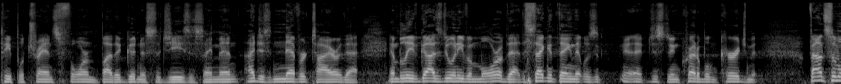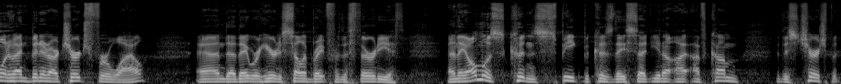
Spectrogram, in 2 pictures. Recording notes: Recorded Live at Brookwood Church.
